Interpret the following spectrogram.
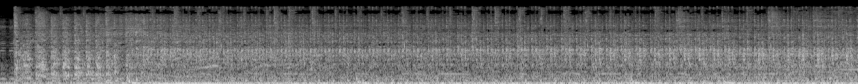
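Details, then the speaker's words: Vauxhall Corsa D 1.3 diesel with previous crank-no-start after ECU repair/EEPROM swap and new fuel lines; loud diesel clatter starts straight away and settles into steady, even idle, running properly. "So I mean, when it started, it was running right, but when it starts, you've got to remember it's dumping fuel and everything."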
